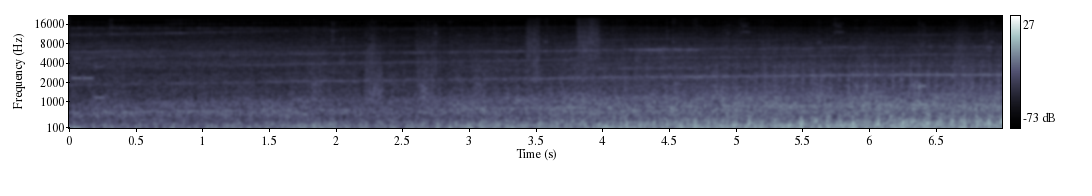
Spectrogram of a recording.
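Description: A Hind helicopter in a video game comes in to land, its rotor and engine making a steady, thick drone that slowly grows louder and nearer.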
